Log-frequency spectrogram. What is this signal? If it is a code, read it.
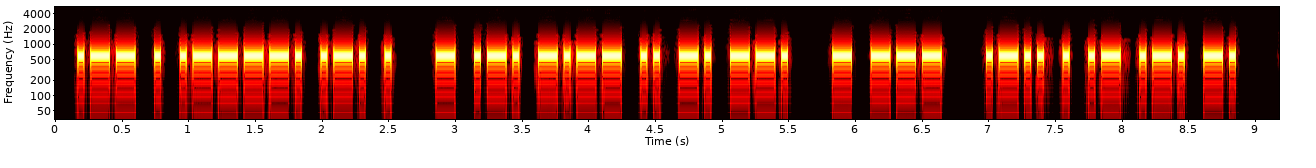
Morse code, heard as a keyed tone, about 25 wpm, 600 Hz. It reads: WE'RE TRYING TO LEARN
